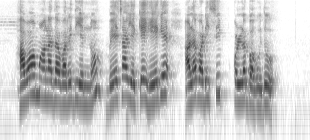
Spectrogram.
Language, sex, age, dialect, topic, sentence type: Kannada, female, 31-35, Central, agriculture, question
